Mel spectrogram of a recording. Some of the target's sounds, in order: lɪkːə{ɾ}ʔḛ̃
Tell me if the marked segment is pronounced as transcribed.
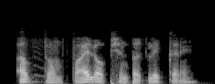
yes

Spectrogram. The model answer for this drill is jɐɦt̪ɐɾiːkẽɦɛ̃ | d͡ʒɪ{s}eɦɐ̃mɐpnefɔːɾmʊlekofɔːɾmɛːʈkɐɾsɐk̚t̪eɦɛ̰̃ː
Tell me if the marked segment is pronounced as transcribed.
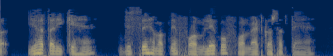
no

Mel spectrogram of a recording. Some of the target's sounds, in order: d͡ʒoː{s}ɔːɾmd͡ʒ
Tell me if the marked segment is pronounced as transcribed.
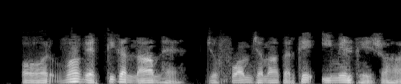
no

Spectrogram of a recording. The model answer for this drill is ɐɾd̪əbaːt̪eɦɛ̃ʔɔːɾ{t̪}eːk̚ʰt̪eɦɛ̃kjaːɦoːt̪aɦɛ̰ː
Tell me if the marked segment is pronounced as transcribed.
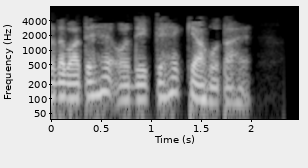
no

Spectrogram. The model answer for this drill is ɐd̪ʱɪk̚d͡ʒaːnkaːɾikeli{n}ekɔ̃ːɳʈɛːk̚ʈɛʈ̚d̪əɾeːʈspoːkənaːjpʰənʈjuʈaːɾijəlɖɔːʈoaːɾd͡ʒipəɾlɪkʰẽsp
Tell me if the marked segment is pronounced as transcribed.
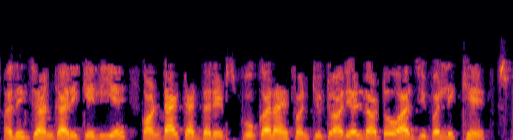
no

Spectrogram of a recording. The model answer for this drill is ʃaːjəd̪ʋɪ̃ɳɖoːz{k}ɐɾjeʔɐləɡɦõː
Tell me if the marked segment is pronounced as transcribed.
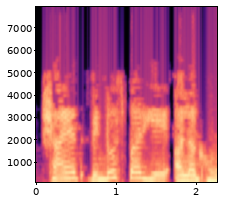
no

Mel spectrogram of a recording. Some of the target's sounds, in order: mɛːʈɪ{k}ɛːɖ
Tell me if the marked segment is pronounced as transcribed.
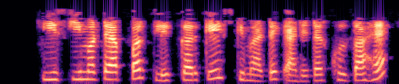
yes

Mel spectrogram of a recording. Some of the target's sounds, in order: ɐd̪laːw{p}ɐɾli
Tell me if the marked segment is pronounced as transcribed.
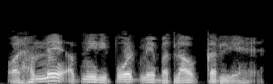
no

